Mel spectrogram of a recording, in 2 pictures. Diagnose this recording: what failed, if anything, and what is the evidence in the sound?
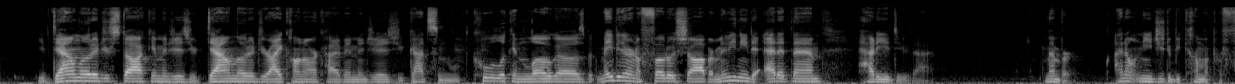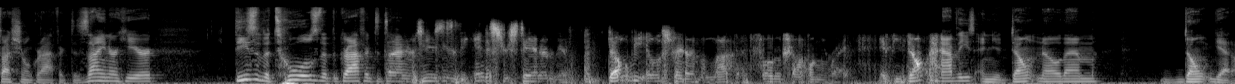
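A call bitrate drop, at the call processing and codec stage, runs from 16.2 s to 21.83 s. The audio loses its top end, with bandwidth collapsing from about 20 kHz to about 4 kHz, and turns coarse and muffled for roughly 5.6 s before clearing. The call's bandwidth estimate fell and the encoder was throttled to a very low rate, which fits a drop from around 128 kbps to about 7 kbps. At that rate the codec both quantises coarsely and discards high frequencies.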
